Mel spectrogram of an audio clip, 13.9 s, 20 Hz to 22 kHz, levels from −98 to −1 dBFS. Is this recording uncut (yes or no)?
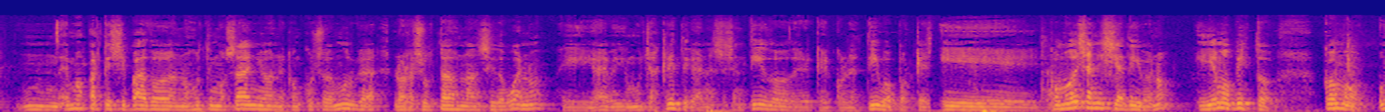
no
